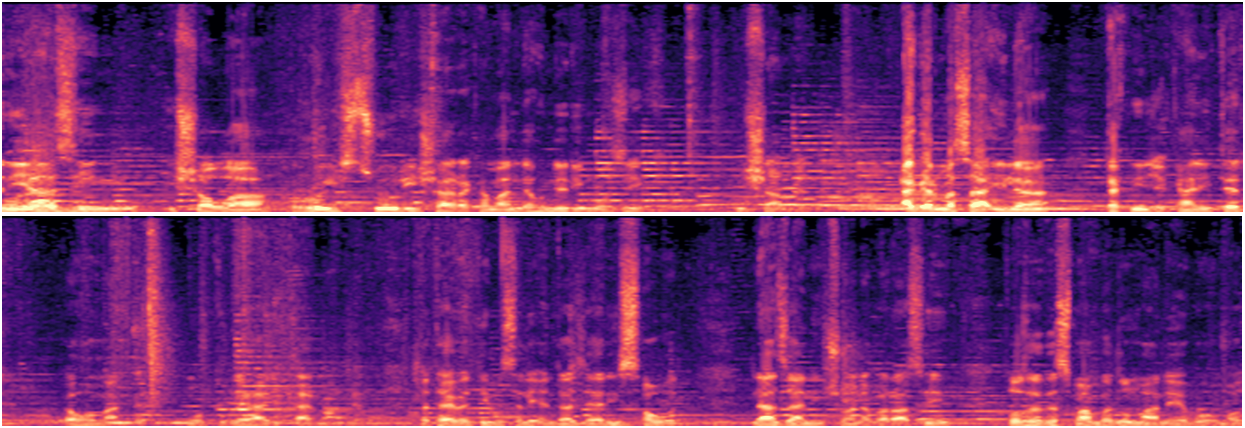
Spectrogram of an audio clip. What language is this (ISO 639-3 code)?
ara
